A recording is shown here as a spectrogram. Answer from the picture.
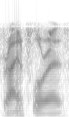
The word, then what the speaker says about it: Brian Flores: Yeah, Brian Flores.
